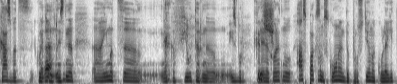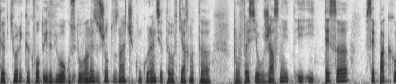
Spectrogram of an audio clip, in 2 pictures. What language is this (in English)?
Bulgarian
